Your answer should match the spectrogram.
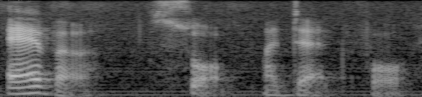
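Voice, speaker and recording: A woman narrates a children's story like a teacher reading to a class. Her delivery is dramatic and animated, with lively swings in pitch. There is faint noise in the recording. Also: measured pace, vocal fry.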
